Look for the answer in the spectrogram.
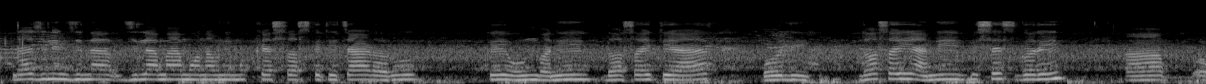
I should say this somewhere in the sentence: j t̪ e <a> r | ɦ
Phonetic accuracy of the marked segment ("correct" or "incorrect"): correct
